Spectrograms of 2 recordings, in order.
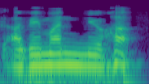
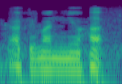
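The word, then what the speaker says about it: अभिमन्युः: So it sounds like Abhimanyuha, but this doesn't sound like Abhimanyuha. It should not be sounded or pronounced like Abhimanyuha. It should be Abhimanyu because Visarga sound follows that ending vowel. So follow that sound with that last vowel itself. Don't change it to Ha.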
